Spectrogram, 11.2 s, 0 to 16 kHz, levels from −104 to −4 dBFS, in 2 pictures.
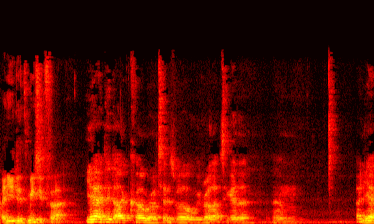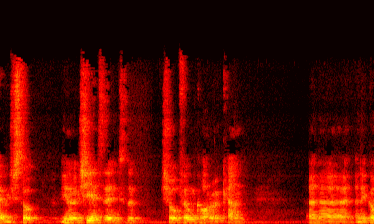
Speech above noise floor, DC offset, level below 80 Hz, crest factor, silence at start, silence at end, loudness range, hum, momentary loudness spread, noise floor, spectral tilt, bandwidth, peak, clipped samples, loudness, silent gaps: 32 dB; under 0.1%; -84 dBFS; 20 dB; 0 s; 0 s; 6 LU; none; 18 LU; -67 dBFS; -5 dB/octave; 12.5 kHz; -16 dBFS; under 0.1%; -35 LUFS; none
